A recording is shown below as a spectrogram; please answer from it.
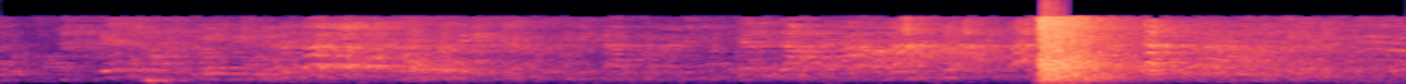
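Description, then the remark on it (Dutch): A single sharp bang near the end as a balloon is stomped on until it pops, over a bed of background chatter and chuckling voices. “En dan hebben we natuurlijk nog een ballon. En die mag jij wel kapot stampen dan.”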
